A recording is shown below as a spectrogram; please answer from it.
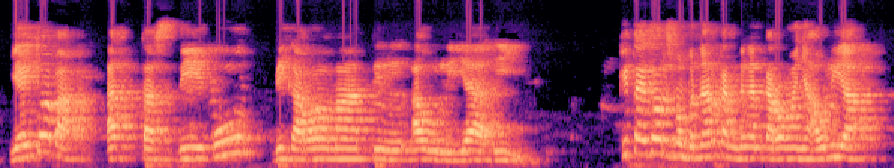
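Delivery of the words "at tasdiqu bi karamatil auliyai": each Arabic word drawn out very slowly; slow dictation. Shown as a demonstration. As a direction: read it word by word for students to follow. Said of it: "teacher dictating the Arabic text".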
